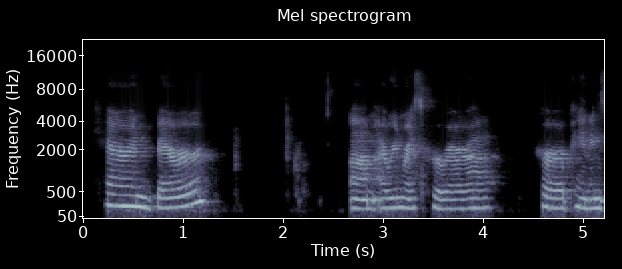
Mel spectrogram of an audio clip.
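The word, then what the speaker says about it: Bearor: this book by Karen, let me get the pronunciation of her name right, Karen Bearer, Irene Rice Pereira, Her Paintings and Philosophy.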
